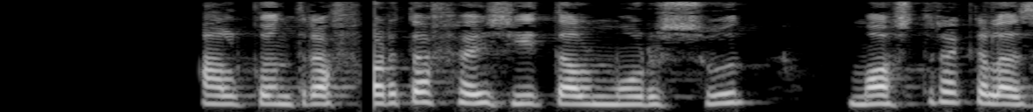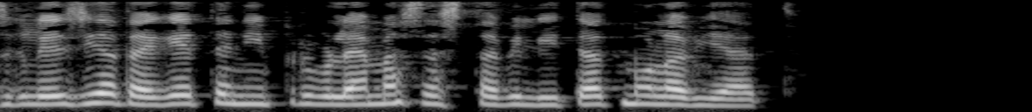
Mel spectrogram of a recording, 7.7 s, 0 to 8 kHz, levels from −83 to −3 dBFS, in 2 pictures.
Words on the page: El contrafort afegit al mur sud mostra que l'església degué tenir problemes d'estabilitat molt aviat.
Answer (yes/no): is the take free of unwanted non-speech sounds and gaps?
no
